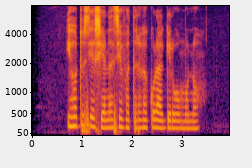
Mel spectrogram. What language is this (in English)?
Kikuyu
